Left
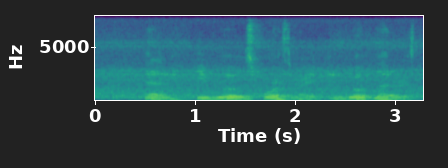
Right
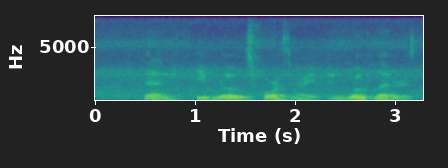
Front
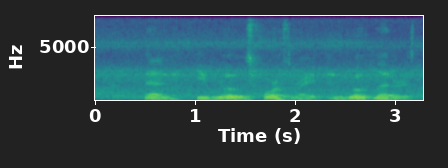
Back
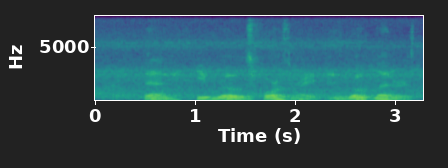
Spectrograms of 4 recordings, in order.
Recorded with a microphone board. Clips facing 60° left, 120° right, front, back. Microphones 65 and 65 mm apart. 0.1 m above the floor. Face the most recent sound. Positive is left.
turn(degrees=-90)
